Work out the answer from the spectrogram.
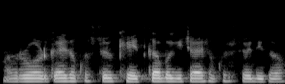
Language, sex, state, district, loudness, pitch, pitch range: Hindi, male, Maharashtra, Aurangabad, -21 LUFS, 140 Hz, 140-145 Hz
